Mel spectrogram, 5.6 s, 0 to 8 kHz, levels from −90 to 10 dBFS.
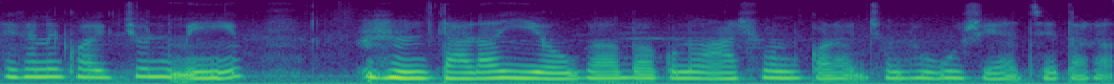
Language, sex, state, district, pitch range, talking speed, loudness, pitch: Bengali, female, West Bengal, Purulia, 215-250 Hz, 140 wpm, -16 LUFS, 225 Hz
